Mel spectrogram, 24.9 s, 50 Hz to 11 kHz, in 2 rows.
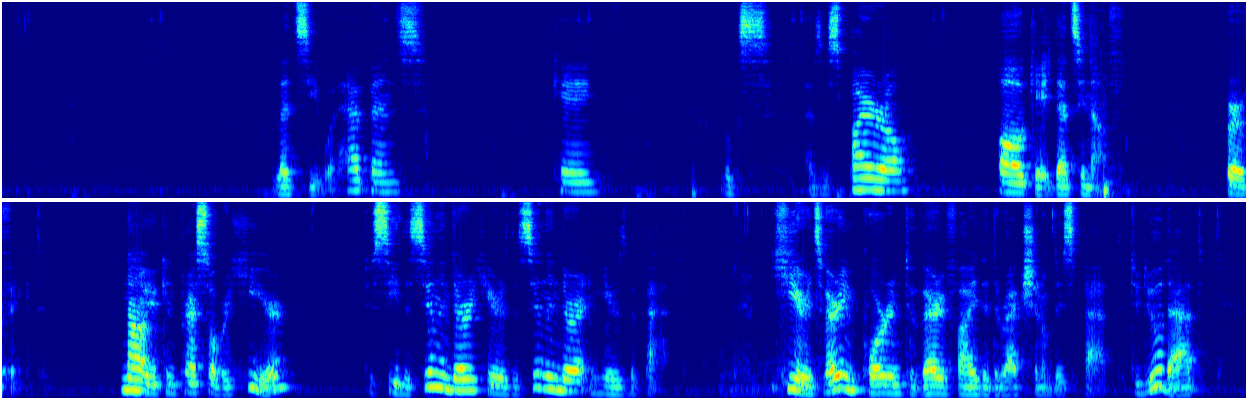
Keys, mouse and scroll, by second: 0.7 e, 2.6 e, 4.2-4.9 scroll down 6, 4.9 e, 6.3 e, 8.3 e, 10.8-14.8 scroll up 8, 16.3 click.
